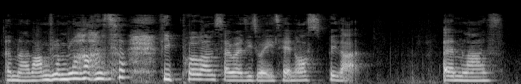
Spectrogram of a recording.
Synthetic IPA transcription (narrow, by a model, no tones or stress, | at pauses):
əmlaːðamvləmlad̥viːpʰʊlˠamsawɛdidwejdhɪnɔsb̥iða̰ʔ | əmlað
